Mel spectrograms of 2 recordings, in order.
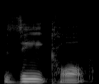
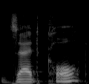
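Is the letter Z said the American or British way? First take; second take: American; British. First: The letter Z is said the American way. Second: The letter Z is said the British way. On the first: "it's actually pronounced Z Corp uh, in the American way" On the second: "I would pronounce it Z Corp"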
